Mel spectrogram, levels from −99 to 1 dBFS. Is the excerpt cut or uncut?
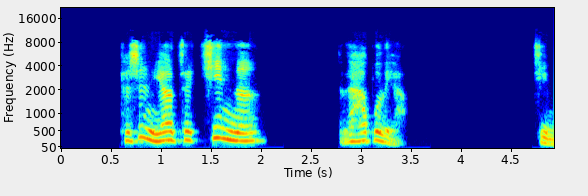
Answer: uncut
